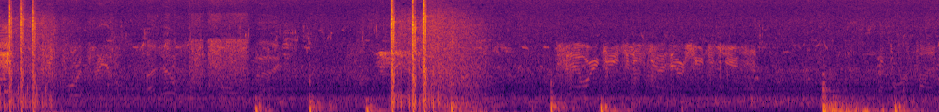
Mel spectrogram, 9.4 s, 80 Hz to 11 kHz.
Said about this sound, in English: So the M240 effectively suppressed that sniper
